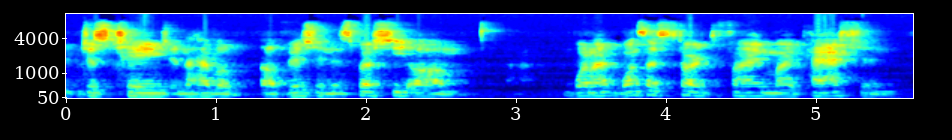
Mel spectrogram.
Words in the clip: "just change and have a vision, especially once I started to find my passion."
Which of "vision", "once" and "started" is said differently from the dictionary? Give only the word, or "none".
none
